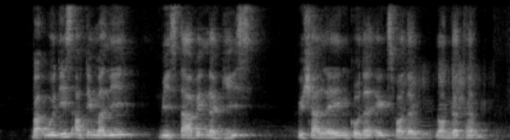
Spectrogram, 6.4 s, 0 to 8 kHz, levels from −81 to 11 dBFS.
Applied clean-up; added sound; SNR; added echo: neural separator model SepFormer DNS4.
